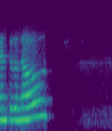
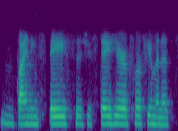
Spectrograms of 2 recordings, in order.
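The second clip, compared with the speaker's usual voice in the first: calm meditation voice, long pauses between phrases; guided meditation; 5 semitones lower than usual. Acted. Yoga teacher easing students into breath awareness, guided meditation. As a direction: settle them gently inward, leaving space after each instruction.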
